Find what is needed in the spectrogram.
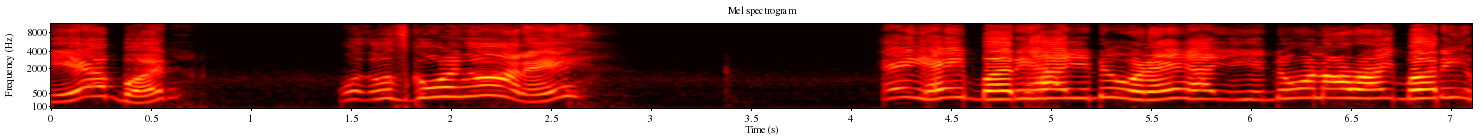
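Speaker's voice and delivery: high-pitched put-on Canadian accent. Shown as a demonstration. Showing what Canadians sound like, put-on Canadian accent. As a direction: do a high, hammed-up Canadian buddy greeting. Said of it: "the Canadian accent is".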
